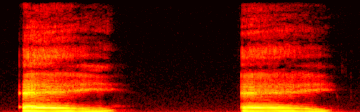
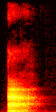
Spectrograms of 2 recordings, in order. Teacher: to notice with these two sounds is the difference in length a is the first sound it's quite long a a and the second sound a is very very short it comes out in a very short burst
